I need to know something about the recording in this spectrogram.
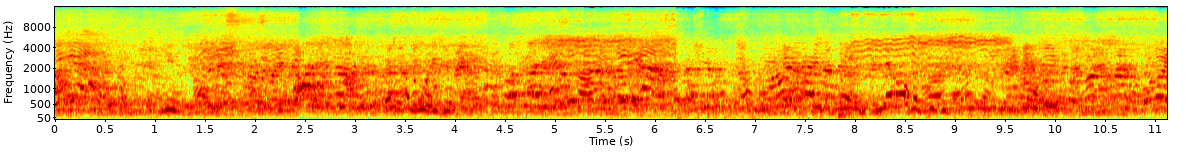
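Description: Children chatter and shout excitedly nearby, in a busy room full of voices.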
